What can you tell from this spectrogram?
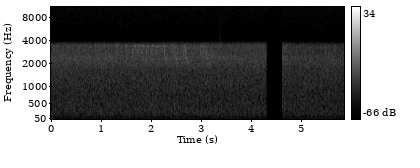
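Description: Steady hiss from a nest webcam's microphone picking up the forest background. The sound cuts out for a moment about two-thirds of the way through, then resumes unchanged.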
